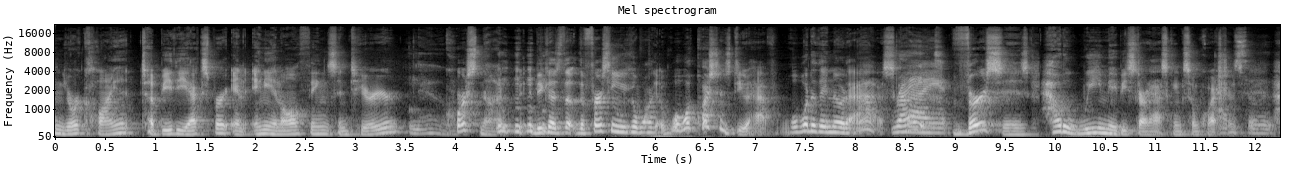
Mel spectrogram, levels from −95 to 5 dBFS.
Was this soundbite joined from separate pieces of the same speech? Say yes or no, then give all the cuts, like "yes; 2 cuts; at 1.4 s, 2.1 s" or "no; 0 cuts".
no; 0 cuts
